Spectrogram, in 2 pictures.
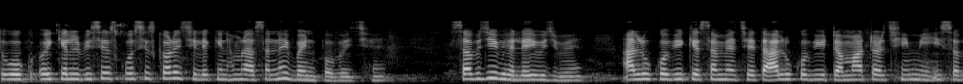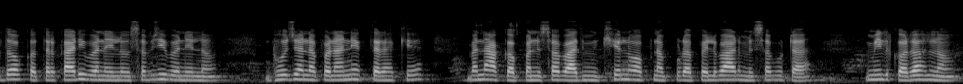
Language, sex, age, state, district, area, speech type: Maithili, female, 45-60, Bihar, Muzaffarpur, urban, spontaneous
